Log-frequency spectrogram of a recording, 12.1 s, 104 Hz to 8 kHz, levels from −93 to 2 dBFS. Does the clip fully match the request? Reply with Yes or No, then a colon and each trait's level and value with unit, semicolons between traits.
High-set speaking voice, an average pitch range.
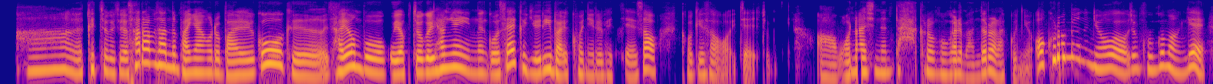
Yes: high, 195 Hz; average, 4.6 semitones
